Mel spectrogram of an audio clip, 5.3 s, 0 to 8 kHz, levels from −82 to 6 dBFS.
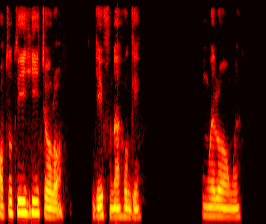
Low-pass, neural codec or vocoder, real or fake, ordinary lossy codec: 7.2 kHz; autoencoder, 48 kHz, 128 numbers a frame, DAC-VAE, trained on Japanese speech; fake; AAC, 48 kbps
